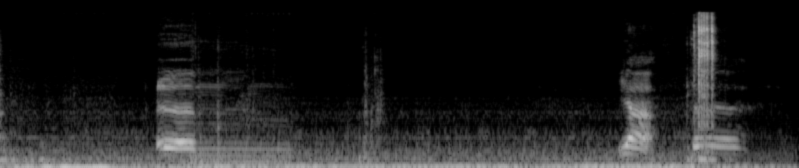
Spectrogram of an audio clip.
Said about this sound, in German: Ich fahre jetzt das Auto wieder zurück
